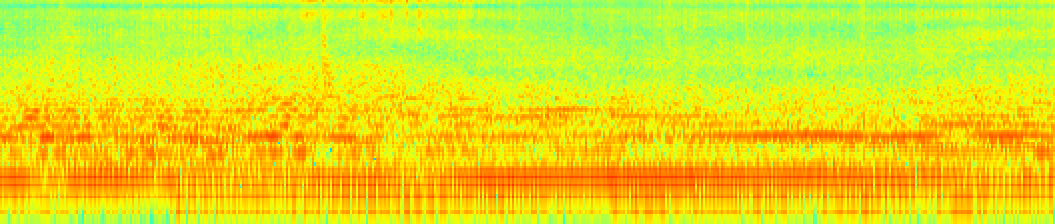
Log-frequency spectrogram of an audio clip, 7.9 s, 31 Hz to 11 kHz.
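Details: Craftsman 21-inch cut mower powered by a 5.5 hp Honda GCV160 single-cylinder, found with a dry tank, cutting grass at level two: a steady, even drone holding speed, no misses or knocks. Healthy under load; technically nothing was wrong.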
